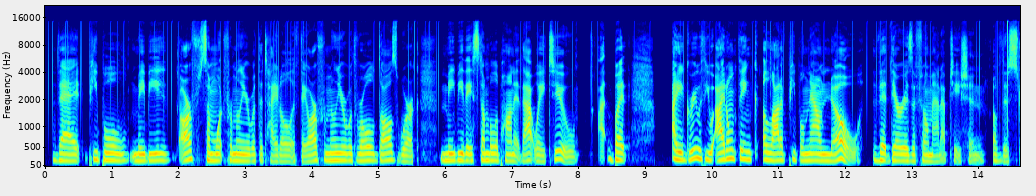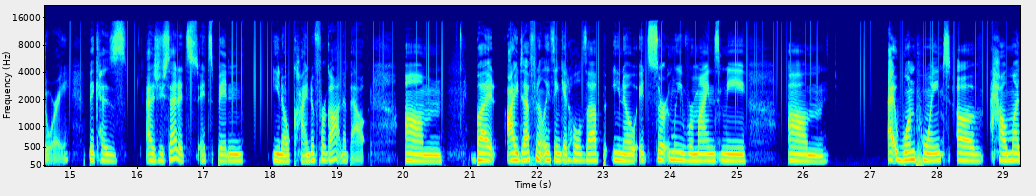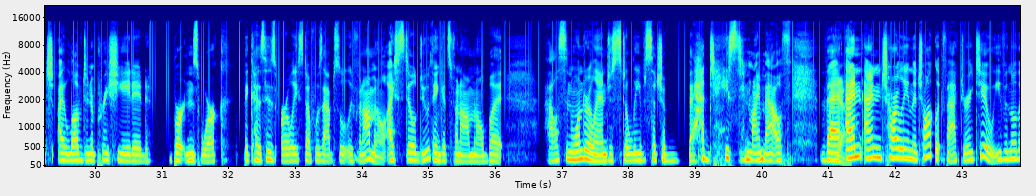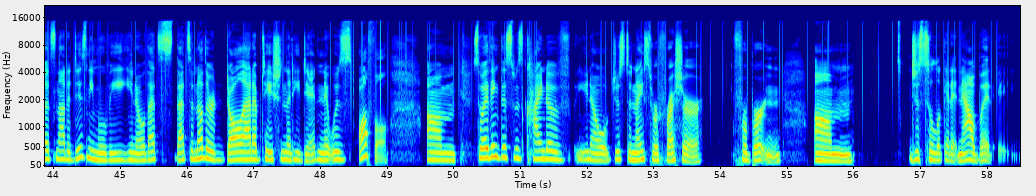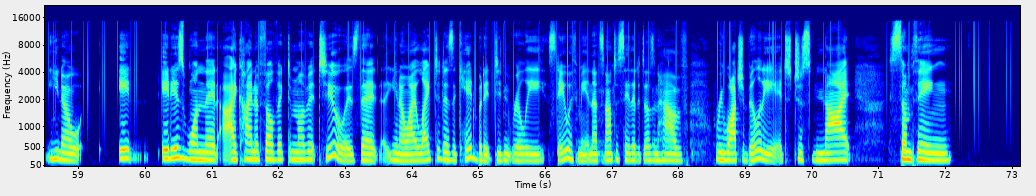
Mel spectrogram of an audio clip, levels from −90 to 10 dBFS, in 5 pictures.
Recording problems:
crackle, like an old record; faint; 30 dB below the speech

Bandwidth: 14.5 kHz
